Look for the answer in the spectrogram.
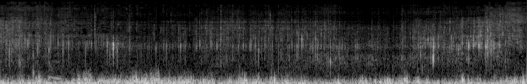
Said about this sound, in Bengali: এই পাইপ যে কত জায়গায় লিক হয়েছে জল বেরোচ্ছে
